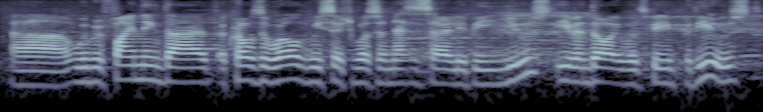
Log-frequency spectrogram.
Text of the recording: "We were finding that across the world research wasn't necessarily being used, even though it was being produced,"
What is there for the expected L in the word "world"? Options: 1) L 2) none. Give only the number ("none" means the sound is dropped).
1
